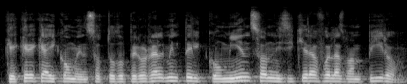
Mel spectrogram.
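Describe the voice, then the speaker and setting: A man's voice: medium pitch, fairly even intonation, brisk, warm tone. A middle-aged man with a Mexican Spanish accent, hosting and telling stories in a casual, reminiscing chat. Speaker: host.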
